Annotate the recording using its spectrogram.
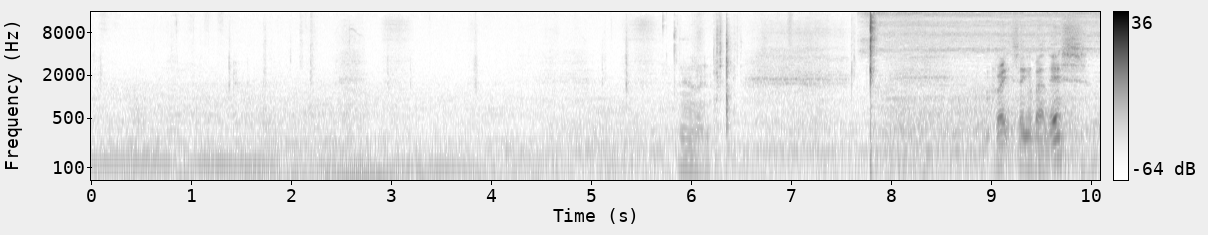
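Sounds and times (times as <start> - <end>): sharp click: 7.6 - 8.0.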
